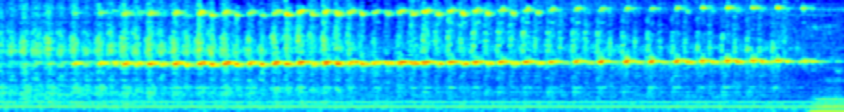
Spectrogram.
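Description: A power drill boring a hole into old, oily monkey puzzle wood, a steady whining drone with a high tonal ring, close and continuous, ending in a brief louder thump.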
